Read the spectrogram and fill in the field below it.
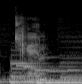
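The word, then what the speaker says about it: crème: How do you pronounce the word C-R-E accent M-E? Creme.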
